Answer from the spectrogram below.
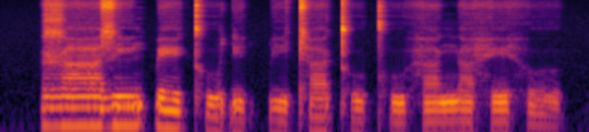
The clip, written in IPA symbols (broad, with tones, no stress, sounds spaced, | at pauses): ɣ aː˦ z ĩ˦ k͡p eː˦ kʰ u˨ ɗ i˨ k͡p i˨ tʰ a˦ kʰ u˨ kʰ u˨ h a˦ ŋ a˦ h e˦ h ʊ˨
